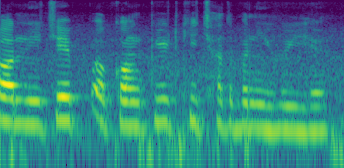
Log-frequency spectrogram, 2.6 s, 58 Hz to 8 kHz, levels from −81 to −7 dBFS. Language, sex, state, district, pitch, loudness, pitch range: Hindi, male, Bihar, Araria, 205 Hz, -21 LUFS, 190-220 Hz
